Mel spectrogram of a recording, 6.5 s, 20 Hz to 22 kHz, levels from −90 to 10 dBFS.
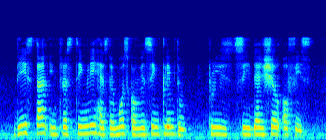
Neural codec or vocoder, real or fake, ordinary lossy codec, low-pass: none; real; none; 7.2 kHz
